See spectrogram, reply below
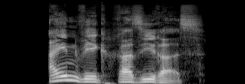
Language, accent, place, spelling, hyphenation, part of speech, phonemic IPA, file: German, Germany, Berlin, Einwegrasierers, Ein‧weg‧ra‧sie‧rers, noun, /ˈaɪ̯nveːkʁaˌziːʁɐs/, De-Einwegrasierers.ogg
- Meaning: genitive singular of Einwegrasierer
